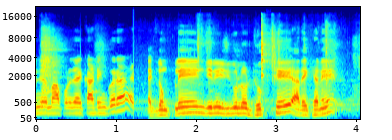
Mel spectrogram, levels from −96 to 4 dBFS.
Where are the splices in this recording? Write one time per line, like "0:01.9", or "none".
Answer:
0:01.3

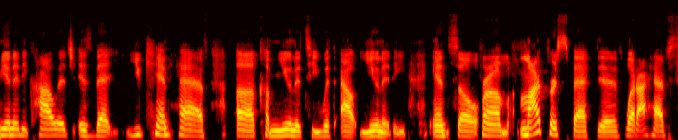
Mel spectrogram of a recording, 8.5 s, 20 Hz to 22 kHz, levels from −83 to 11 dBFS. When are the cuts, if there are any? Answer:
0:06.0

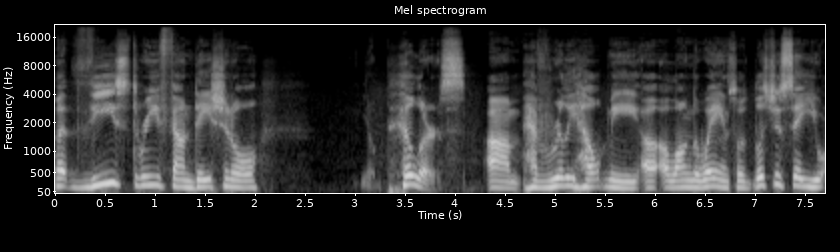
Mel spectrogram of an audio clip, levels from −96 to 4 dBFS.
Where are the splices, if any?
0:06.7

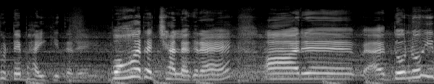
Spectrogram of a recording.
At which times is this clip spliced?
0:00.9

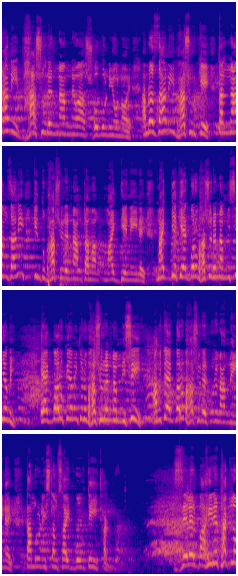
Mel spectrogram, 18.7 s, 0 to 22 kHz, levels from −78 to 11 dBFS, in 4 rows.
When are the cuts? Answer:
none

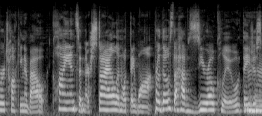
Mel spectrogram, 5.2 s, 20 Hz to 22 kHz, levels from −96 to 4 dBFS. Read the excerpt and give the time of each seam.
0:01.0
0:03.1

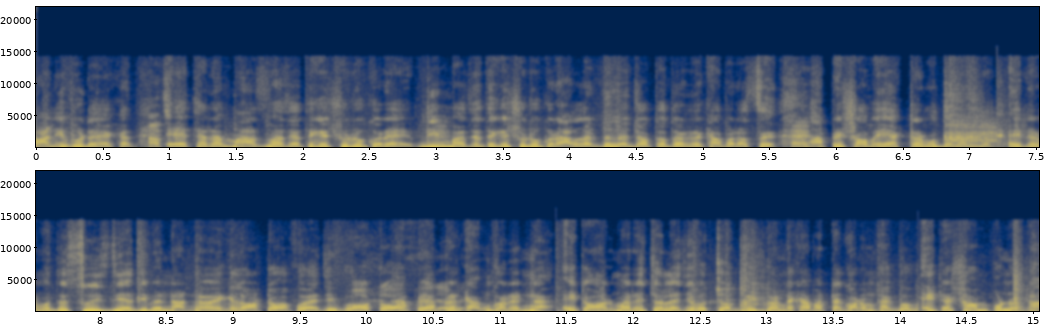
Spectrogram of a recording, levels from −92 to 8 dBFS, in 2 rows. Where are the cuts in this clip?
0:07.2
0:11.4
0:14.1

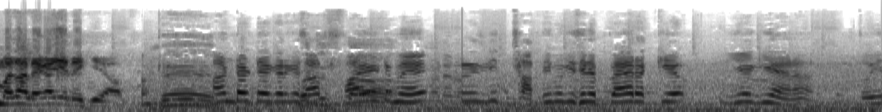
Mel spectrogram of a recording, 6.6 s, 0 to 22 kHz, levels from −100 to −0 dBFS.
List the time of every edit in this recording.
0:01.2
0:03.5

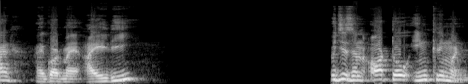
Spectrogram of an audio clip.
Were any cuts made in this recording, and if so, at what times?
none

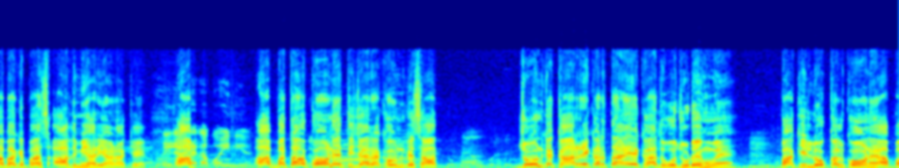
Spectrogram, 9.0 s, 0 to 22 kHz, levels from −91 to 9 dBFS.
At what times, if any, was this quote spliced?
none

